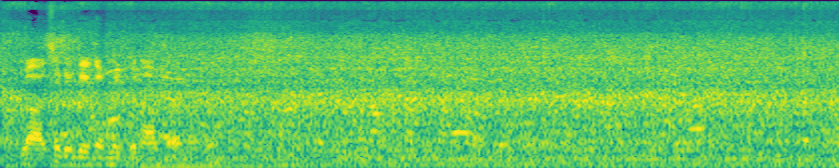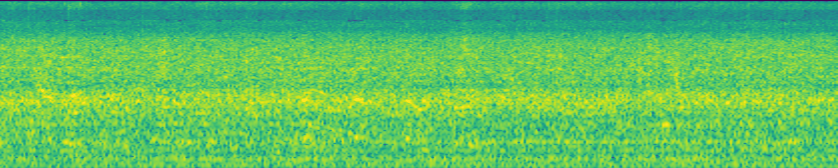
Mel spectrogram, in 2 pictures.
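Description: A fire truck engine rumbles steadily.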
